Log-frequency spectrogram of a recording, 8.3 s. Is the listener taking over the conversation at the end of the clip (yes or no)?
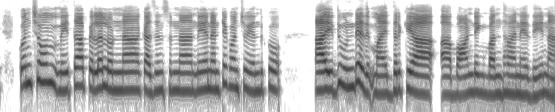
yes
